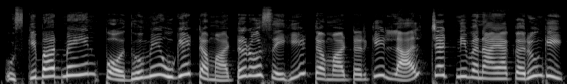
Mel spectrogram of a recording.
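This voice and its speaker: A woman plays an excitable village wife in a children's moral cartoon. Her voice is high and dramatic, swinging widely in pitch, in a dry recording. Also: unhurried, dry recording. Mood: hopeful. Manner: dramatic, wide-eyed exclaiming. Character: easily frightened, hopeful village wife.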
